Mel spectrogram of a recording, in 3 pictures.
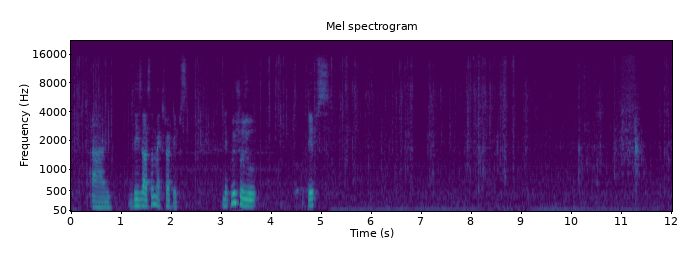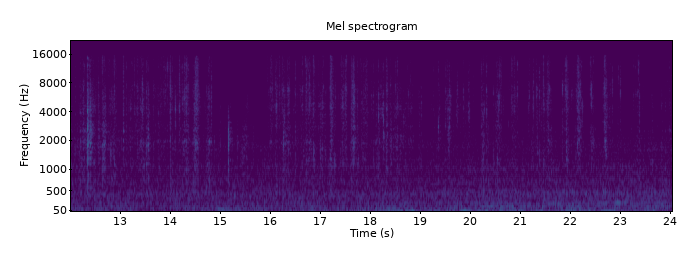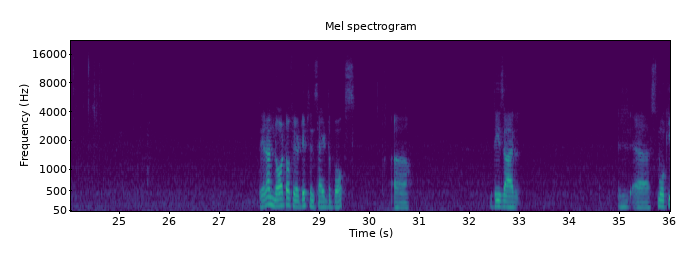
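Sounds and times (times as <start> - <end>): packaging crinkling: 0.0 - 25.5.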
